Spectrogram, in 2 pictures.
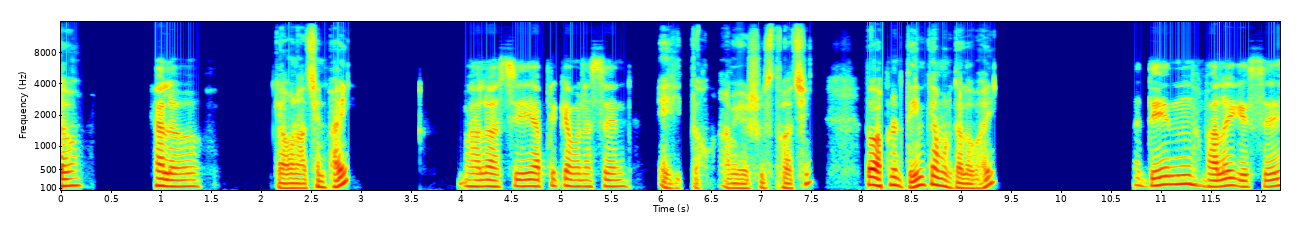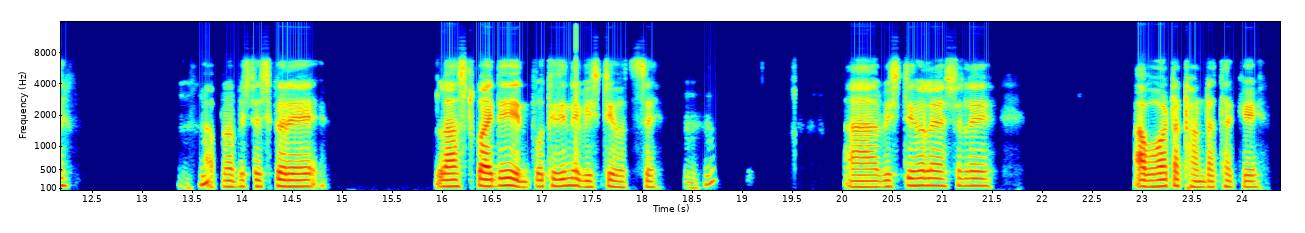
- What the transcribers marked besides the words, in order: tapping
- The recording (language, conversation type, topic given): Bengali, unstructured, তোমার প্রিয় শিক্ষক কে এবং কেন?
